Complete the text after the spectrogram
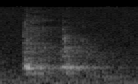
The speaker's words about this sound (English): Bless you.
